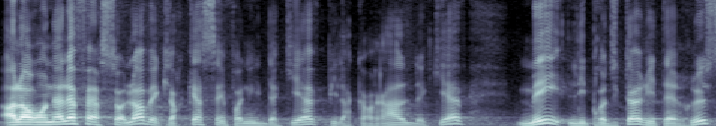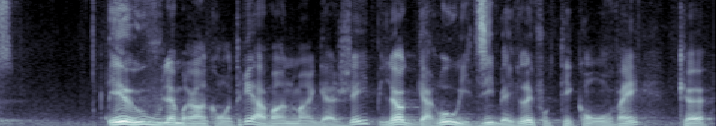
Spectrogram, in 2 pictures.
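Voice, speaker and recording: A middle-aged man with a Québécois French accent giving a lively conference talk, telling anecdotes with punchy sound words. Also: mid-range voice, normal speed. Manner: animated storyteller with sound words. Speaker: keynote speaker. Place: event hall at a winery. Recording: long reverb of a hall.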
